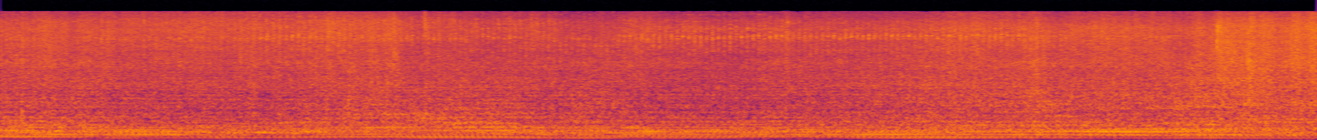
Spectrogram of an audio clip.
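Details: Old Mountfield push mower with entry-level Honda vertical-crankshaft engine, revived, cutting grass: steady even single-cylinder drone holding speed under load; normal running under load.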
